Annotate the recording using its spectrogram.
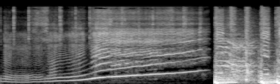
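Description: A pitched sound effect laid into the soundtrack: one tone dips briefly, then slides steadily upward for about three seconds and cuts off suddenly. Bouncy background music then comes back in near the end.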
